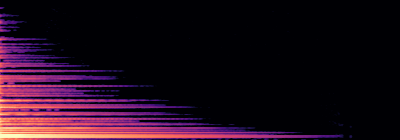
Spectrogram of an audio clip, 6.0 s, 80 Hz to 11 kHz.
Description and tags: F Major piano chord recorded with a Yamaha YPG-235.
